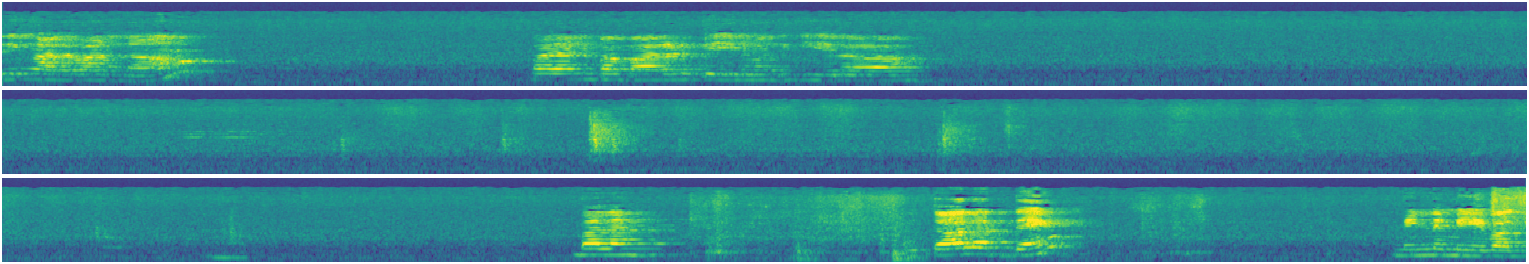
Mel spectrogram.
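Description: A young woman speaks calmly and clearly nearby, in short bursts.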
